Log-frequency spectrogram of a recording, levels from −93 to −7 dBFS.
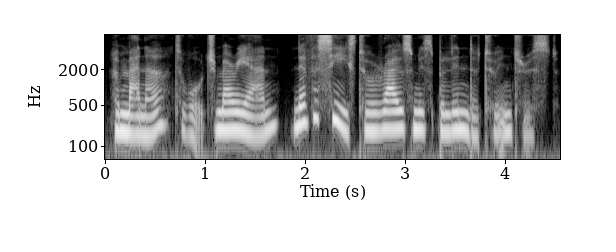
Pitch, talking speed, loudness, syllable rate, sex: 190 Hz, 170 wpm, -22 LUFS, 6.0 syllables/s, female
